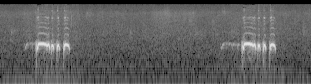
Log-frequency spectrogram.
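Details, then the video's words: Zebra dove in the wild, local and in breeding condition, repeating its manggung song twice: each phrase a lifting drawn-out coo dissolving into three quick rolling notes, with a near-silent pause between. "Suara anggungan perkutut lokal alam liar sedang birahi"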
